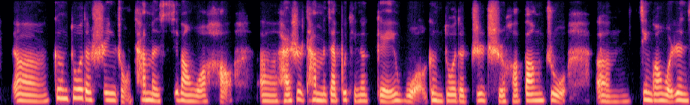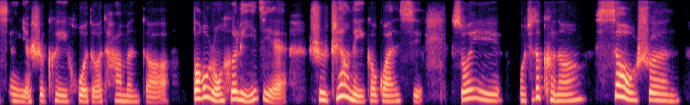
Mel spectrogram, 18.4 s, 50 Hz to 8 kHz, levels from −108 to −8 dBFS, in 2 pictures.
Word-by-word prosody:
呃， 170 Hz, -1 st, 0 dB
更 250 Hz, -2 st, +2 dB
多 255 Hz, -1 st, +3 dB
的 220 Hz, -2 st, +3 dB
是 200 Hz, -, -1 dB
一 195 Hz, -1 st, +1 dB
种 -, -, -7 dB
他 210 Hz, -, +1 dB
们 180 Hz, -4 st, +1 dB
希 205 Hz, +3 st, -6 dB
望 170 Hz, -4 st, +2 dB
我 160 Hz, +2 st, 0 dB
好， -, -, -4 dB, 0.3 s
呃， 170 Hz, -1 st, -2 dB
还 175 Hz, 0 st, +4 dB
是 215 Hz, +1 st, 0 dB
他 205 Hz, -, +1 dB
们 185 Hz, -1 st, 0 dB
在 175 Hz, -1 st, +3 dB
不 200 Hz, +3 st, -2 dB
停 175 Hz, -4 st, -8 dB
地 175 Hz, 0 st, -2 dB
给 160 Hz, -1 st, +1 dB
我 165 Hz, -, -1 dB
更 185 Hz, -4 st, -1 dB
多 175 Hz, -1 st, 0 dB
的 165 Hz, -1 st, -1 dB
支 180 Hz, +4 st, -2 dB
持 160 Hz, -2 st, +1 dB
和 160 Hz, -1 st, -3 dB
帮 185 Hz, +2 st, +3 dB
助。 190 Hz, -3 st, -1 dB, 0.4 s
嗯， 155 Hz, 0 st, -3 dB
尽 210 Hz, -1 st, +1 dB
管 185 Hz, 0 st, +1 dB
我 160 Hz, -2 st, +3 dB
任 190 Hz, 0 st, +2 dB
性 180 Hz, -4 st, -6 dB
也 140 Hz, 0 st, -1 dB
是 175 Hz, -, 0 dB
可 180 Hz, +3 st, -5 dB
以 160 Hz, -1 st, -3 dB
获 165 Hz, 0 st, 0 dB
得 155 Hz, -2 st, -3 dB
他 180 Hz, +1 st, -5 dB
们 160 Hz, -1 st, -6 dB
的， 145 Hz, -1 st, -5 dB, 0.3 s
包 260 Hz, +4 st, +8 dB
容 185 Hz, -5 st, +5 dB
和 225 Hz, +4 st, +5 dB
理 195 Hz, -1 st, +1 dB
解， 170 Hz, -, -1 dB, 0.3 s
是 205 Hz, -3 st, +1 dB
这 265 Hz, +9 st, +2 dB
样 300 Hz, -6 st, +5 dB
的 185 Hz, -, +5 dB
一 155 Hz, -, -2 dB
个 175 Hz, +1 st, -1 dB
关 165 Hz, 0 st, 0 dB
系。 160 Hz, -5 st, -7 dB, 0.4 s
所 225 Hz, +3 st, +2 dB
以， 200 Hz, -7 st, -2 dB, 0.2 s
我 185 Hz, -, -3 dB
觉 210 Hz, -, -7 dB
得 275 Hz, -, +5 dB
可 200 Hz, -6 st, 0 dB
能 185 Hz, +5 st, -2 dB
孝 275 Hz, -, +5 dB
顺 185 Hz, -5 st, -1 dB
180 Hz, 225 characters per minute, -23 LUFS, 165-200 Hz, 0.4 s, 包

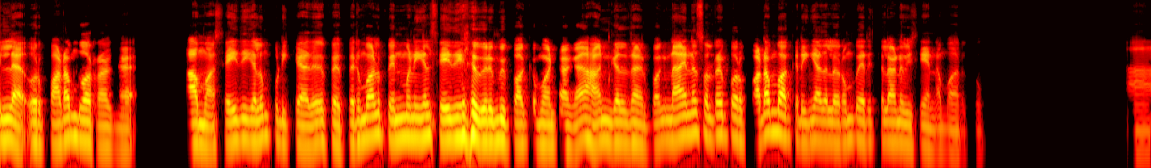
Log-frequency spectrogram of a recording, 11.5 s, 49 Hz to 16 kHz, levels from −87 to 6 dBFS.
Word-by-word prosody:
இல்ல 130 Hz, -1 st, +3 dB, 0.2 s
ஒரு 120 Hz, -, 0 dB
படம் 135 Hz, +5 st, +1 dB
போடுறாங்க. 105 Hz, -6 st, -1 dB, 0.7 s
ஆமா 110 Hz, -3 st, +1 dB
செய்திகளும் 130 Hz, +3 st, 0 dB
புடிக்காது. 115 Hz, -3 st, -2 dB
பெ 115 Hz, -, +1 dB
பெரும்பாலும் 145 Hz, +6 st, 0 dB
பெண்மணிகள் 140 Hz, +2 st, +1 dB
செய்திகள 140 Hz, +4 st, +5 dB
விரும்பி 125 Hz, +1 st, +3 dB
பாக்க 115 Hz, +1 st, -2 dB
மாட்டாங்க. 110 Hz, -1 st, -1 dB, 0.2 s
ஆண்கள் 120 Hz, 0 st, -1 dB
தான் 120 Hz, -2 st, +2 dB
வெப்பாங்க. 115 Hz, +5 st, -6 dB
நான் 140 Hz, +3 st, +6 dB
என்ன 165 Hz, +2 st, -1 dB
சொல்ற 155 Hz, +1 st, -2 dB
இப்போ 145 Hz, -1 st, -3 dB
ஒரு 125 Hz, -, -7 dB
படம் 165 Hz, +6 st, +3 dB
பாக்குறீங்க 130 Hz, -3 st, -1 dB
அதுல 120 Hz, -1 st, -3 dB
ரொம்ப 130 Hz, 0 st, -4 dB
எரிச்சலான 120 Hz, -1 st, -4 dB
விஷயம் 105 Hz, 0 st, -4 dB
என்னவா 95 Hz, -1 st, -12 dB
இருக்கும்? -, -, -30 dB, 1.5 s
ஆ. 90 Hz, -, -13 dB
125 Hz, 160 wpm, -22 LUFS, 115-135 Hz, 1.5 s, நான்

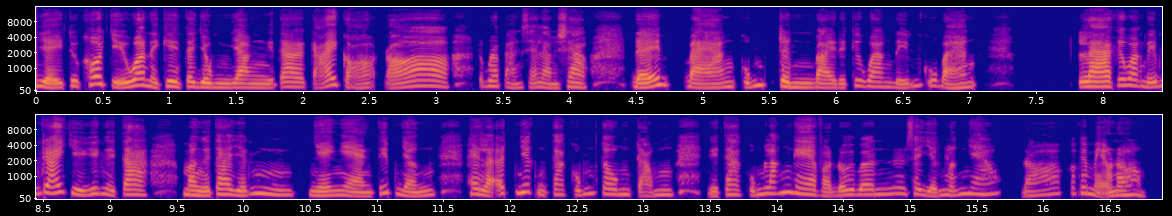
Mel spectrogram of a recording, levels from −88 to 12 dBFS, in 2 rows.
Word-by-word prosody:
vậy, -, -, +5 dB
tui 235 Hz, -, 0 dB
khó 320 Hz, +7 st, +5 dB
chịu 390 Hz, +4 st, +3 dB
quá" 270 Hz, -, +8 dB
này 195 Hz, -, -1 dB
kia, 230 Hz, -, +3 dB
người 220 Hz, -, +6 dB
ta 210 Hz, -, 0 dB
vùng 180 Hz, -2 st, +3 dB
vằng, 175 Hz, -2 st, +1 dB
người 165 Hz, -, -3 dB
ta 205 Hz, -1 st, +3 dB
cãi 240 Hz, +11 st, +2 dB
cọ. -, -, -4 dB
Đó, 235 Hz, -1 st, +3 dB, 0.2 s
lúc 250 Hz, -, -12 dB
đó 230 Hz, -, +2 dB
bạn 165 Hz, -, -8 dB
sẽ 175 Hz, 0 st, -8 dB
làm 170 Hz, -4 st, -3 dB
sao, 190 Hz, +1 st, 0 dB, 0.3 s
để 185 Hz, +9 st, +6 dB, 0.2 s
bạn 170 Hz, +4 st, +2 dB
cũng 215 Hz, +7 st, -1 dB
trình 185 Hz, -5 st, +4 dB
bày 175 Hz, -2 st, +2 dB
được 170 Hz, -, -4 dB
cái 245 Hz, -, -4 dB
quan 210 Hz, -3 st, -1 dB
điểm 175 Hz, +9 st, -4 dB
của 245 Hz, -, -6 dB
bạn 175 Hz, -1 st, -1 dB, 0.8 s
là 215 Hz, +1 st, +8 dB
cái 270 Hz, -, -1 dB
quan 260 Hz, -4 st, +1 dB
điểm 205 Hz, +5 st, -1 dB
trái 300 Hz, +1 st, +4 dB
chiều 215 Hz, -8 st, 0 dB
với 240 Hz, +3 st, -2 dB
người 200 Hz, -6 st, -3 dB
ta, 215 Hz, -2 st, +1 dB, 0.3 s
mà 200 Hz, -3 st, +2 dB
người 180 Hz, -1 st, +2 dB
ta 225 Hz, +2 st, +1 dB
vẫn 185 Hz, -, 0 dB, 0.4 s
nhẹ 175 Hz, -1 st, 0 dB
nhàng 165 Hz, -5 st, -1 dB
tiếp 280 Hz, -, -3 dB
nhận? 170 Hz, -7 st, -1 dB, 0.3 s
Hay 235 Hz, -, -1 dB
là 175 Hz, -, +3 dB
ít 265 Hz, +1 st, -5 dB
nhất 310 Hz, +1 st, +1 dB
người -, -, -7 dB
ta 220 Hz, -, -4 dB
cũng 235 Hz, +7 st, -5 dB
tôn 225 Hz, -4 st, -3 dB
trọng, 165 Hz, +4 st, -6 dB, 0.4 s
người 165 Hz, -, -5 dB
ta 215 Hz, +2 st, -3 dB
cũng 185 Hz, -, -5 dB
lắng 255 Hz, +1 st, -1 dB
nghe 235 Hz, -6 st, +2 dB
và 165 Hz, -5 st, -4 dB
đôi 185 Hz, +6 st, -1 dB
bên 215 Hz, +1 st, -2 dB
nó 250 Hz, 0 st, -6 dB
sẽ 230 Hz, -1 st, -5 dB
dẫn 180 Hz, -1 st, -2 dB
lẫn 210 Hz, +6 st, -4 dB
nhau? 240 Hz, -1 st, -3 dB, 0.2 s
Đó, 200 Hz, +8 st, -7 dB
có 255 Hz, -, -12 dB
cái 265 Hz, -, -3 dB
mẹo 235 Hz, -, -1 dB
nào 190 Hz, +3 st, 0 dB
hông? 210 Hz, -2 st, -5 dB
210 Hz, 275 wpm, -23 LUFS, 180-240 Hz, 0.8 s, quá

